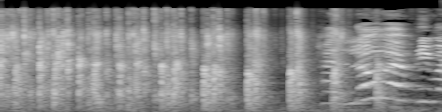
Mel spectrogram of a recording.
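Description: Clapping from a small group greeting a first session, with dense overlapping hand claps that thin out as a voice starts speaking near the end.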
